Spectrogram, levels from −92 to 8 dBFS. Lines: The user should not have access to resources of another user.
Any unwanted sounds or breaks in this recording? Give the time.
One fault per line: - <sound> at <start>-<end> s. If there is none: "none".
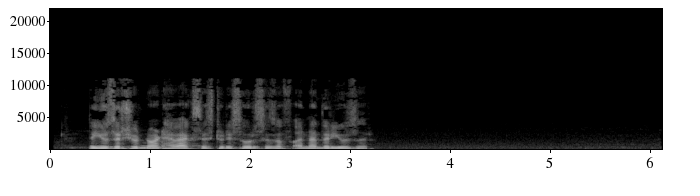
none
